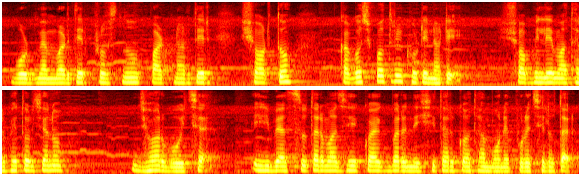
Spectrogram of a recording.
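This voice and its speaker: Even-toned story narrator over music. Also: mid-range voice. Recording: music under the voice.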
